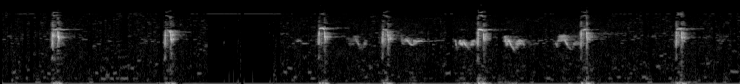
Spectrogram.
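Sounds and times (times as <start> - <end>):
hairy woodpecker soft low chirping in Northwest California: 0.5 - 0.9, 2.8 - 7.2
hairy woodpecker sharp peek calls in Northwest California: 3.2 - 6.0.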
